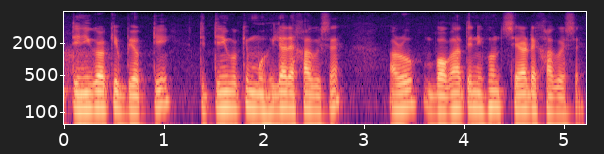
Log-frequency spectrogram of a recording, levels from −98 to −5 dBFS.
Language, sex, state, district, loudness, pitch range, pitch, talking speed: Assamese, male, Assam, Sonitpur, -20 LUFS, 110-120 Hz, 115 Hz, 140 wpm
